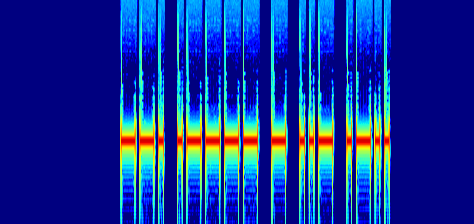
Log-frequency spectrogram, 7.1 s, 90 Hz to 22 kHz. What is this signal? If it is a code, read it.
Morse code, heard as a keyed tone, about 17 wpm, 700 Hz. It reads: G1TUL
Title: DXCC-100 Call Signs - 5 Characters - Repeated 3x - 17wpm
